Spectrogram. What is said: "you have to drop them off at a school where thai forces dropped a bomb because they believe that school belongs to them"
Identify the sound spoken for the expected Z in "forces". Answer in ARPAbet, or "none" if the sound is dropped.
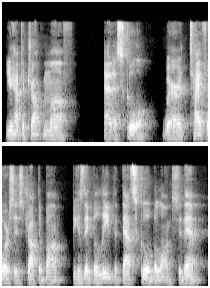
Z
